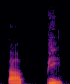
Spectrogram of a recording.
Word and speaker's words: tapis: S, c'est une lettre muette. Ça se prononce pas. Elle a fait du feu sur le tapis.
